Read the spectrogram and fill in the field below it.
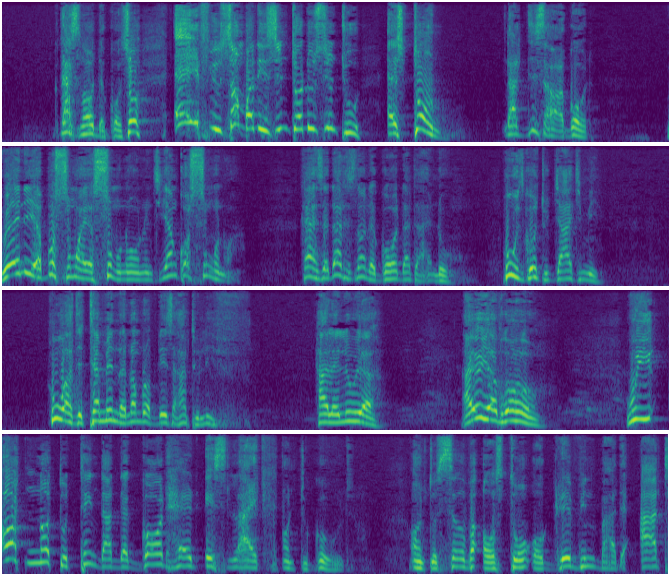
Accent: Ghana; I'm a Ghanaian. Preaching to you, a Ghanaian, it's easier for you to receive.

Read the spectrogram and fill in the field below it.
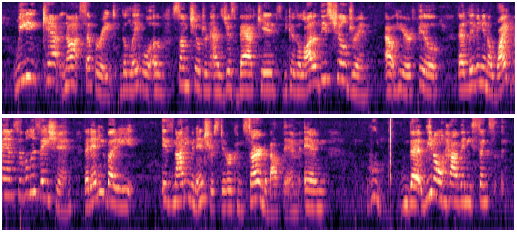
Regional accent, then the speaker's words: Atlanta, Georgia, United States; now in Chicago, United States; Okay, I came from Atlanta and I'm out here in Chicago, and let me tell you, it's not better.

